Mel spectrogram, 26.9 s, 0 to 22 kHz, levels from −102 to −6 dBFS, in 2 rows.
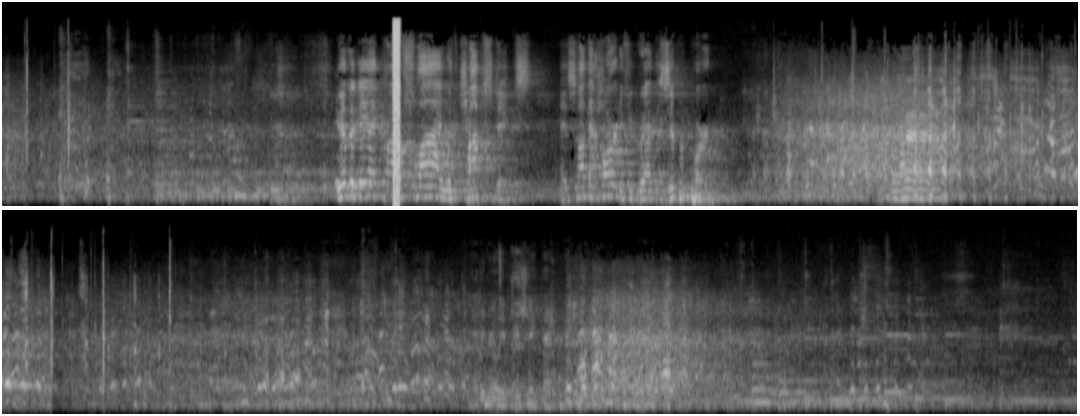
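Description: At 4.88 s, a burst of loud, harsh noise cuts in and lasts until 4.97 s, about 85 ms. These are samples built from the wrong bytes. For this stretch, the reader misassembled each sample's bytes, through a one-byte offset, a swapped order or a wrong alignment. The rapidly changing low bits then landed in the high part of each value. The result is harsh broadband hiss. Then the audio snaps back.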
